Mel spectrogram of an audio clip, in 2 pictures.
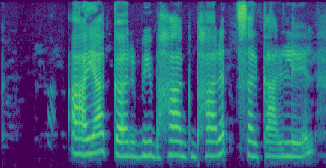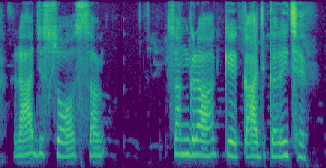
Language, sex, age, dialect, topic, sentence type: Maithili, female, 18-24, Eastern / Thethi, banking, statement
